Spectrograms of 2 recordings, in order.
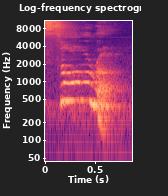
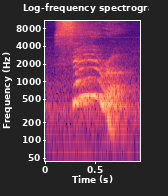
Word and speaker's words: Sarah: say Sarah Sarah but my name is Sarah I hate that when people get my name wrong I tell them it's sorrow but they still say Sarah really annoying I mean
